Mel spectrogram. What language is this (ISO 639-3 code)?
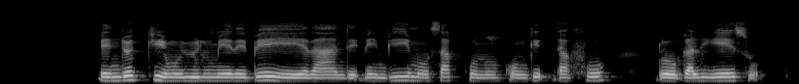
fub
